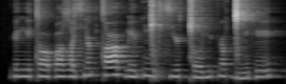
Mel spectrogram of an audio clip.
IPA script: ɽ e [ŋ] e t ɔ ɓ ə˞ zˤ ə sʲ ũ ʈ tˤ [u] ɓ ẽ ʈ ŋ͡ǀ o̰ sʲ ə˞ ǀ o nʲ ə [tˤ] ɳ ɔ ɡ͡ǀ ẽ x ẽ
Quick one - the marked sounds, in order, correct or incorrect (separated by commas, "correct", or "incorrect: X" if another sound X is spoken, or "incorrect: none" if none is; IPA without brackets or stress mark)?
correct, correct, incorrect: ʈ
